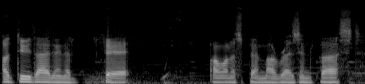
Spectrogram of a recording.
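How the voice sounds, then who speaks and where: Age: adult. Sex: man. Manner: low-key, muttering. Pitch: lowish. Behind: faint game music. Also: little pitch movement, moderate pace. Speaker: gaming channel host. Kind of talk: casual gameplay commentary.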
